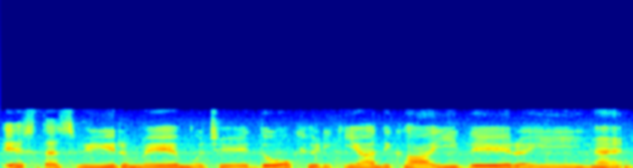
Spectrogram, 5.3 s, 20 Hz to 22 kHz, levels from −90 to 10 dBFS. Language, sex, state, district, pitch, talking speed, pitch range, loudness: Hindi, female, Madhya Pradesh, Katni, 230 Hz, 115 wpm, 210-250 Hz, -13 LUFS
